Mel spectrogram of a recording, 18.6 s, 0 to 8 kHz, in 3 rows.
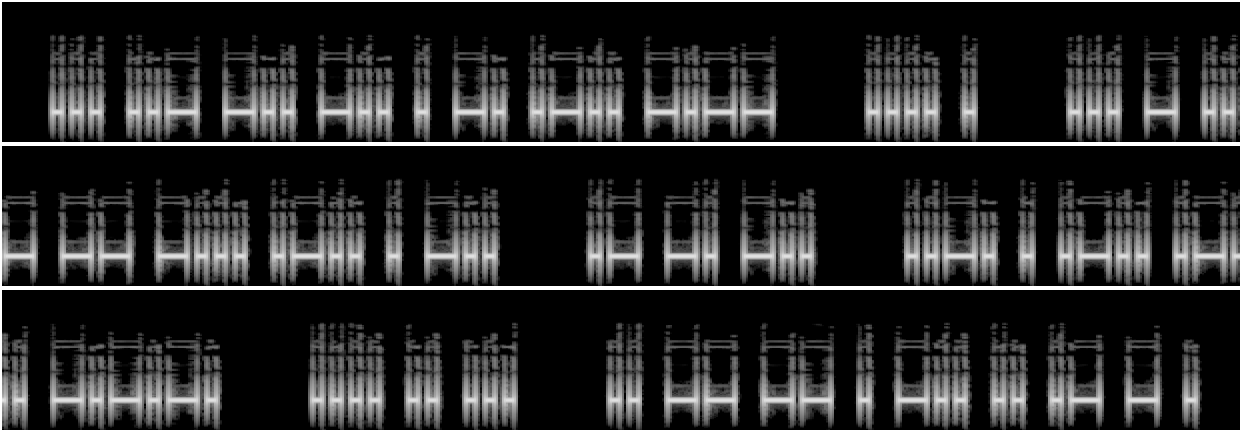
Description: Morse code, heard as a keyed tone, about 25 wpm, 650 Hz. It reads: SUDDENLY HE STUMBLED AND FELL; HIS IMMEDIATE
